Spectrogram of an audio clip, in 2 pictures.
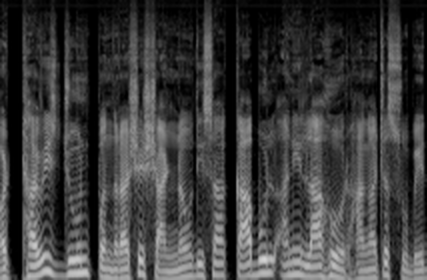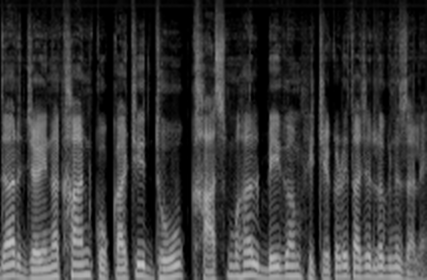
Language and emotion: Goan Konkani, neutral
